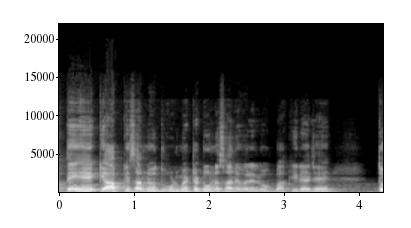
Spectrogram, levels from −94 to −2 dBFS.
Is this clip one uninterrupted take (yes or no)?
yes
